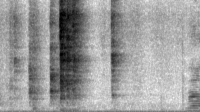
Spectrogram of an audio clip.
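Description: A few sharp clinks and clatters of small hard objects being handled, the loudest about half a second in, over a steady low hum.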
